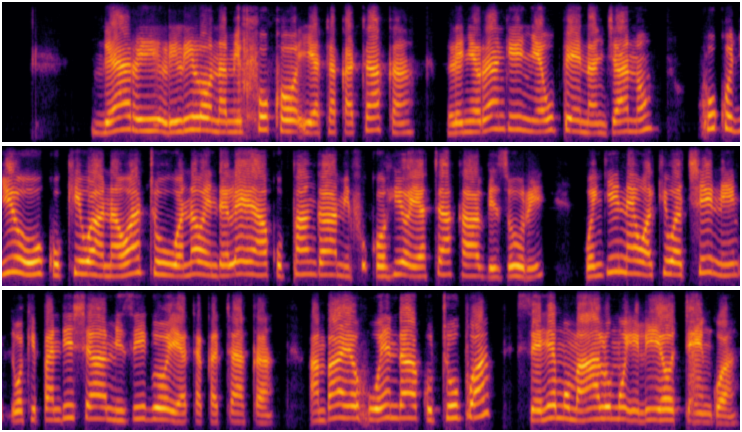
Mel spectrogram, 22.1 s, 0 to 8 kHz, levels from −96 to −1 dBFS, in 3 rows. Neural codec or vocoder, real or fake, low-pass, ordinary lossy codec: codec, 16 kHz, 4 kbps, FunCodec, trained on Chinese and English, 50 frames a second; fake; 7.2 kHz; Opus, 32 kbps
